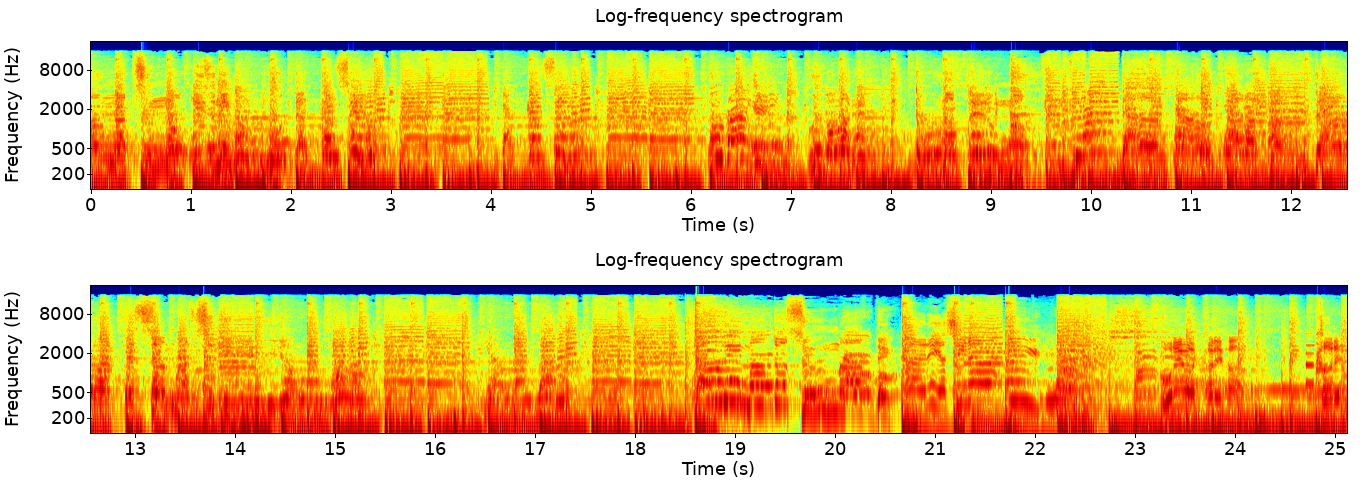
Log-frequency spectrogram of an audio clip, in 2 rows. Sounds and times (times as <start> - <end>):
Music: 0.0 - 25.1.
